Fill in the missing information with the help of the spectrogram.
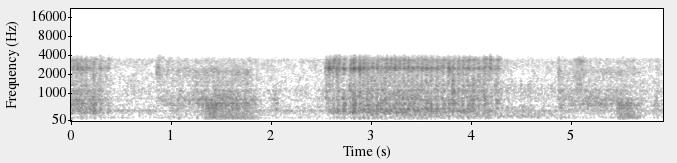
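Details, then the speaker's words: Mother snoring heavily while asleep: loud, rattling, engine-like fluttering buzz rising and falling in long bursts over a noisy background. "mam mam roll on your side or good lord roll over on your side you sound like a speedbat"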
